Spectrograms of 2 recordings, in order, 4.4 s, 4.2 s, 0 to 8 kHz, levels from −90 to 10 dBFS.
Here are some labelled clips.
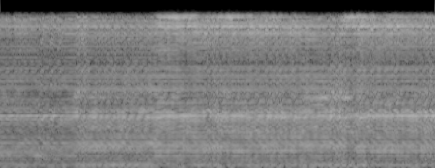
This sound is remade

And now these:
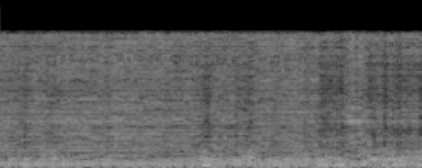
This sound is remade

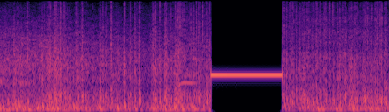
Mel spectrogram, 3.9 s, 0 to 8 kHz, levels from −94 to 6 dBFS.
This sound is recorded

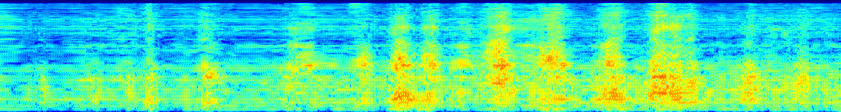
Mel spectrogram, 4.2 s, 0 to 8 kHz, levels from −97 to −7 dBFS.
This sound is remade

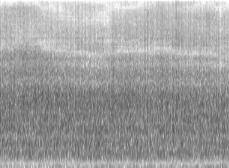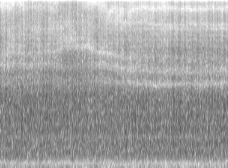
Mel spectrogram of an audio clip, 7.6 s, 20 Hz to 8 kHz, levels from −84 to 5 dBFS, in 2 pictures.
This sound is recorded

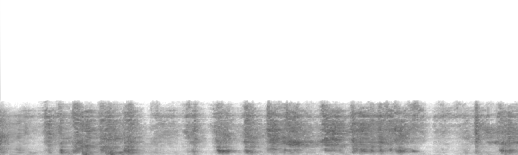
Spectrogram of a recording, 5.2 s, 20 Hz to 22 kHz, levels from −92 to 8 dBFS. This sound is remade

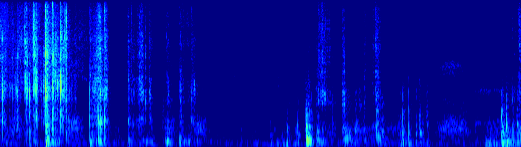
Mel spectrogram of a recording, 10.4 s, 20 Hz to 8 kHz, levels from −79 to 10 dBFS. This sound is recorded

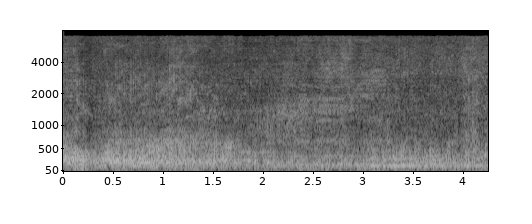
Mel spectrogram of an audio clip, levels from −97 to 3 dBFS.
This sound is remade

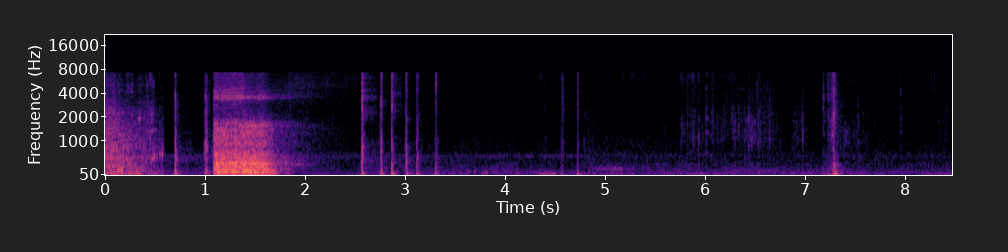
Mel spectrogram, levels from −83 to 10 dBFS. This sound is recorded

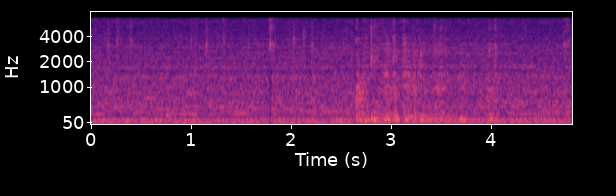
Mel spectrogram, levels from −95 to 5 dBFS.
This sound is recorded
